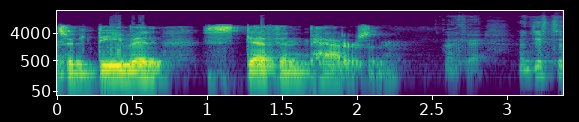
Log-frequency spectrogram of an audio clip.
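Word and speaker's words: Stephen: Phe n so David Stefan Patterson okay and just to let you know David in the UK we would pronounce that Steven not Stefan but but you know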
